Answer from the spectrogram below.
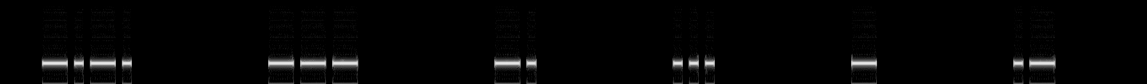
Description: Morse code, heard as a keyed tone, about 15 wpm, spaced as for 5 wpm, 1000 Hz. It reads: CONSTA
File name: qotdfiles / 5wpm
